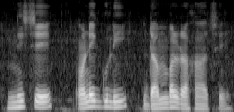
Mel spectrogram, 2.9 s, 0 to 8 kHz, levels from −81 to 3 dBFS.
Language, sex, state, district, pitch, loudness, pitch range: Bengali, male, West Bengal, Alipurduar, 140 Hz, -17 LUFS, 110-150 Hz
